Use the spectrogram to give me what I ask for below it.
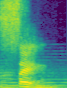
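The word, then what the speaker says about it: cinq: kemudian angka 5 angka angka 5 ini kita bunyikan dengan seng Ya sepertinya kalau dengan bunyi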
